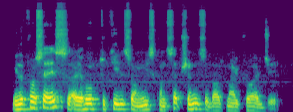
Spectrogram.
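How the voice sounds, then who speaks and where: With a strong French accent, a man speaks in a dark, mellow tone. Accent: French, thick. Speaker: startup CEO and engineer. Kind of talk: presentation talk.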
